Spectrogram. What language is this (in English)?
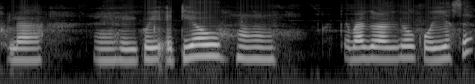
Assamese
